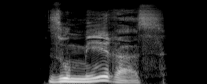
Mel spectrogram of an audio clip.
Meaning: genitive singular of Sumerer
- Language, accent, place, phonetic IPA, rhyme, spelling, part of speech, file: German, Germany, Berlin, [zuˈmeːʁɐs], -eːʁɐs, Sumerers, noun, De-Sumerers.ogg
